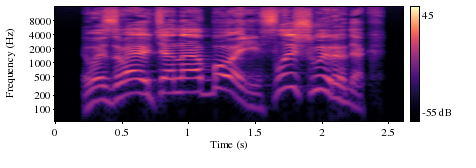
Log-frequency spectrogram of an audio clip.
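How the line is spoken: Shouted. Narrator (Russian): крикнул цикада

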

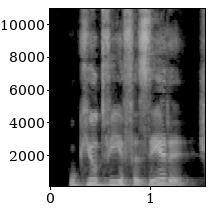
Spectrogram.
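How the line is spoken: Angry giant exclaiming. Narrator (Portuguese): exclamava o agigantado, brandindo o punho

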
